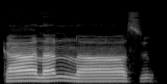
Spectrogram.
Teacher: নুনের উপর তাসদিদ আছে, তাসদিদ অক্ষর দুবার উচ্চারিত হয়, তাহলে আলিফ লাম বাদ যাবে, গিয়ে পূর্বের অক্ষরের সাথে মিলিতে হবে, তাহলে নুনের সাথে মিলতে হবে। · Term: হরফে শামসি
